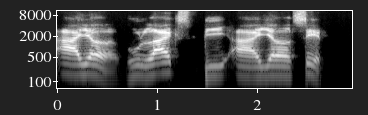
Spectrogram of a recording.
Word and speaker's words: aisle: Kamu tadi nggak perhatikan cara bacanya ya. Ini dibaca aisle.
